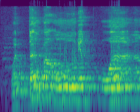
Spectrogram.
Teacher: Jangan sampai timbul qalqalah sehingga terdengar bacaan ridho wa, jangan. Karena dot bukan huruf qalqalah.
